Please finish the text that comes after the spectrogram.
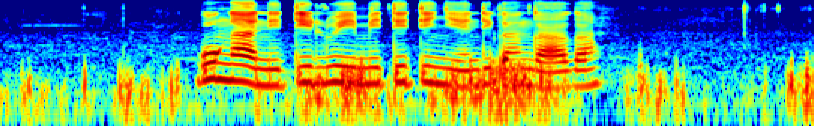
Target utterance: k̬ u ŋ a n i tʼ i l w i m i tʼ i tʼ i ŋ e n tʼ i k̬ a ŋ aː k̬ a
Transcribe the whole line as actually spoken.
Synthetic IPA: k̬ u ŋ a n i tʼ i l w i m i tʼ i tʼ i ɲ e n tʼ i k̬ a ŋ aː k̬ a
